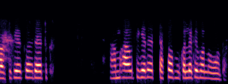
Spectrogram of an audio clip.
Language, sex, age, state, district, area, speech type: Odia, female, 45-60, Odisha, Angul, rural, conversation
